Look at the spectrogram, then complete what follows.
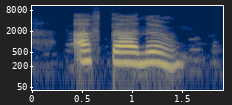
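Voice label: "afternoon", Japanese, female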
